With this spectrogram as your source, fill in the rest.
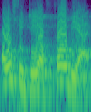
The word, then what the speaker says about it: ophidiophobia: I think this established what is I got to say it correctly, ophidiophobia.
